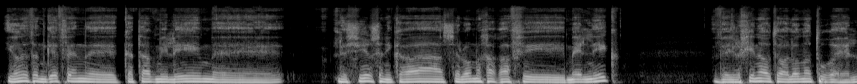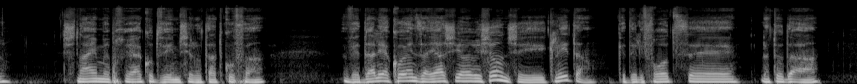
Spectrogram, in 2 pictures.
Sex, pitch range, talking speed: male, 115-145 Hz, 120 wpm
